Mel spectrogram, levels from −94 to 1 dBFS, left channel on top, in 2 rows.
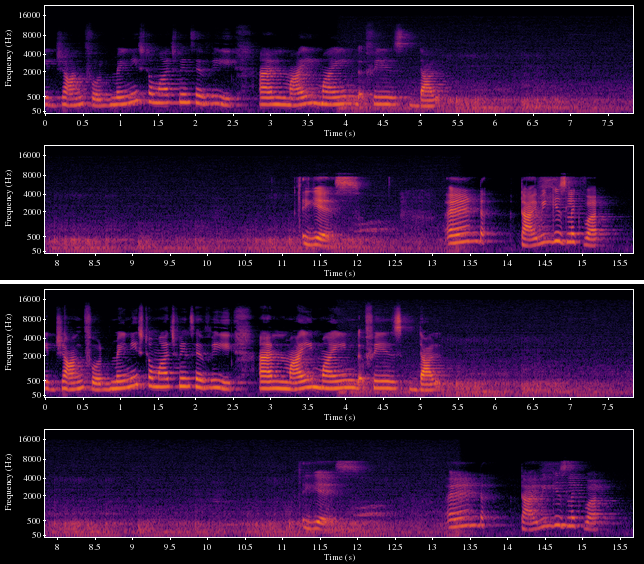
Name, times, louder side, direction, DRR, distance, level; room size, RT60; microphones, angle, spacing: voice 1, 0.0-5.3, right 4 dB, 65° right, 13 dB, 0.8 m, -33 dB
sound 1, 3.9-13.4, equal, 10° right, 3.2 m, -49 dB
voice 2, 11.3-12.1 13.2-13.8 14.2-15.2, left 6 dB, 90° left, 13 dB, 0.6 m, -34 dB
14.5 x 12.5 x 4.1 m, 0.82 s
head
